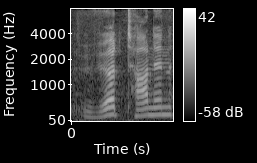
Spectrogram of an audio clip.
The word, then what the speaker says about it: Virtanen: In the ensuing months, Virtanen, ja, ich würde sagen, es wird so ausgesprochen, weil es finnisch sein soll, ventured across Europe, establishing contact with Finnish political leaders, soldiers and dissidents in exile.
